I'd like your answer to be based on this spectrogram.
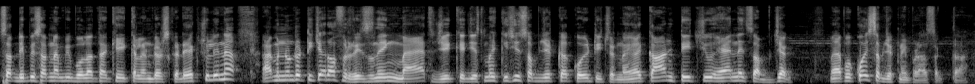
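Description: A man's voice: on the high side, lively intonation, moderate pace, a bit bright, no echo. A young man from Bihar teaching as a memory trainer in a live class, rattling off numbers at speed and mixing English into his Hindi. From Bihar, India. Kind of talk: fast live class demonstration.

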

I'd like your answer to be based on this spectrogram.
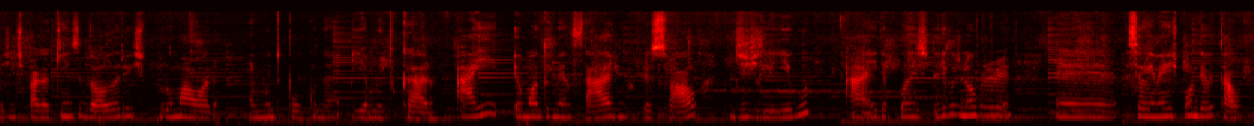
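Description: A woman's voice: medium pitch, fairly even intonation, moderate pace. Chatty self-mocking Brazilian woman vlogger. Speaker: travel vlogger. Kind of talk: casual vlog chat. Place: cruise ship. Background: background music.

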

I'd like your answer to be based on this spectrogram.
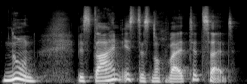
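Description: In an audiobook, a woman voices a stubborn, dramatic young man, the elder son, who grumbles with mock solemnity. Her voice is lowish and expressive, and she keeps a measured pace.

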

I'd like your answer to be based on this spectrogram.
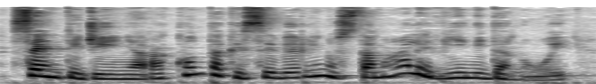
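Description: A woman reading aloud, voicing a brash, worldly young woman who speaks in a brisk, coaxing way. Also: medium pitch, big pitch swings, creaky, dark tone, slightly rough, exaggerated voice. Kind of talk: literary read-aloud.

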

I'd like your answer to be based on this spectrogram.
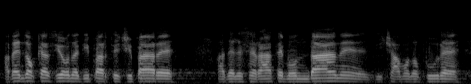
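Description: Actor playing a solemn cardinal. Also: male voice, medium pitch, flat delivery, muffled recording, natural voice. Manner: slow, measured, dignified. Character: solemn male church dignitary, measured.

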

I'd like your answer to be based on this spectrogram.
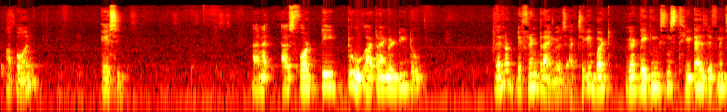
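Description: A young man teaching maths at a whiteboard in a small room, explaining deliberately in short steps. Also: mid-range voice, dark tone. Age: teens to young adult. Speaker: maths tutor. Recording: noisy small-room camera recording.

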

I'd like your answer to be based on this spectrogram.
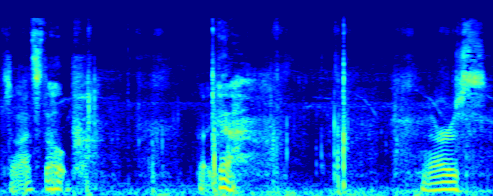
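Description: Speaking extremely slowly with vocal fry, this man in his thirties vlogs his thru-hike along a wooded trail at a medium pitch and fairly even intonation. Background noise comes through the earbud mic as he holds his phone at arm's length, rambling and trailing off with fillers.

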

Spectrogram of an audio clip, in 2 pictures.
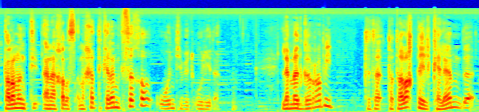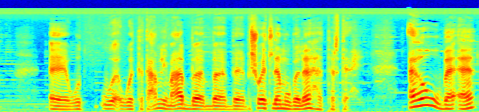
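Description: A middle-aged man with an Egyptian accent, hosting a casual radio advice show and answering listeners, with quick restarts and lively asides. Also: mid-range voice. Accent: Egyptian Arabic. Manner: fast, lively, stumbling restarts and laughs. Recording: radio studio with faint music behind.

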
